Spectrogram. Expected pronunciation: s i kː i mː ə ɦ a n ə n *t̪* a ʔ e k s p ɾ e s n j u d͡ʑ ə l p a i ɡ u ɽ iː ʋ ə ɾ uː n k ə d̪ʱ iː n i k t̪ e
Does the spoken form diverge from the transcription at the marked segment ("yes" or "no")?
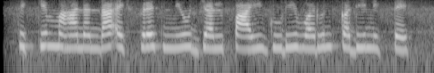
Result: yes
